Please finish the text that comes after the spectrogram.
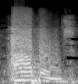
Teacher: if we have a D at the word ending, it will sound like T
